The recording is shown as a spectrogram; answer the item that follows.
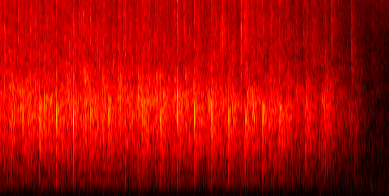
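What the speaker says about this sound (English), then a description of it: "so let's give them a round of applause" Audience applause at a graduation ceremony, a sustained round of clapping from a room full of people with rhythmic accents, fading out at the end.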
